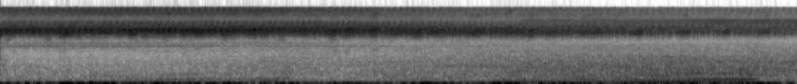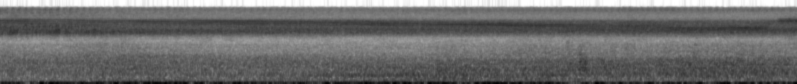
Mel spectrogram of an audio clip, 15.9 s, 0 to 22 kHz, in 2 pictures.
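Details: Continuous shrill droning of summer cicadas in residential Nisshin, Aichi, Japan, 2 PM on 28 July 2021. The high buzz stays loud and steady while a low engine-like hum rises and fades beneath it.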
